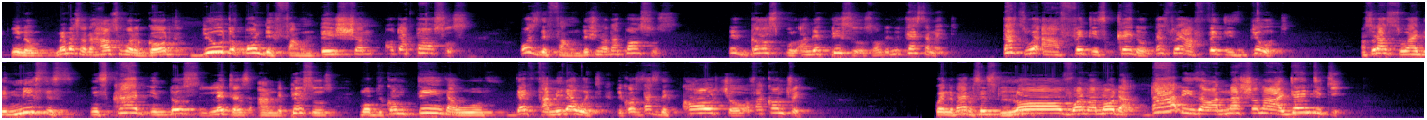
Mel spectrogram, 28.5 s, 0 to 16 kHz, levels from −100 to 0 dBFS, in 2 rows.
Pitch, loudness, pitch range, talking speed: 220 Hz, -15 LUFS, 165-250 Hz, 175 wpm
